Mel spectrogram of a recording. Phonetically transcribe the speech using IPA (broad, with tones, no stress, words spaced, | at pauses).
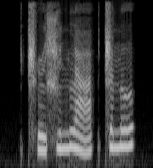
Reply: ʈ͡ʂʰɻ̩˨˩ɕy˧˥nlä˨˩˦ | ʈ͡ʂə˧˥nɤ˧˥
